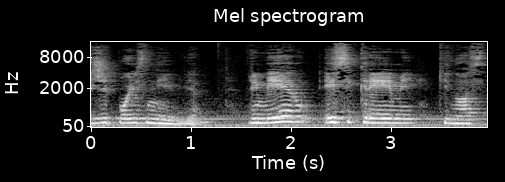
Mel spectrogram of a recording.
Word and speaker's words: Nivea: A pronúncia correta da marca em alemão é Nivea, que vem com acento circunflexo no E final.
